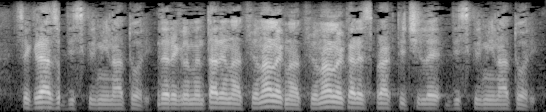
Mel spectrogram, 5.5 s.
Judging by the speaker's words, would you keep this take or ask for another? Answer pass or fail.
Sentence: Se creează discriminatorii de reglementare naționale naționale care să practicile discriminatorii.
pass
